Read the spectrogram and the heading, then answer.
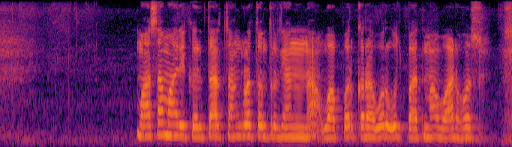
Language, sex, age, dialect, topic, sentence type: Marathi, male, 25-30, Northern Konkan, agriculture, statement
